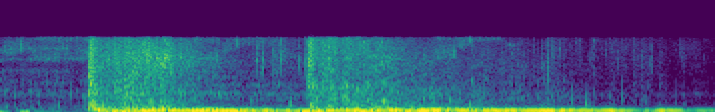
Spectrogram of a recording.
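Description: Explosions in the Minecraft video game, a sharp boom followed by a sustained loud rumble and a second blast about a second later, low and heavy with no talking over it.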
